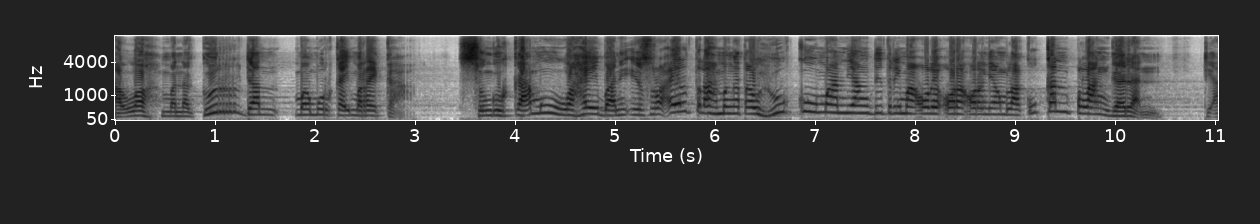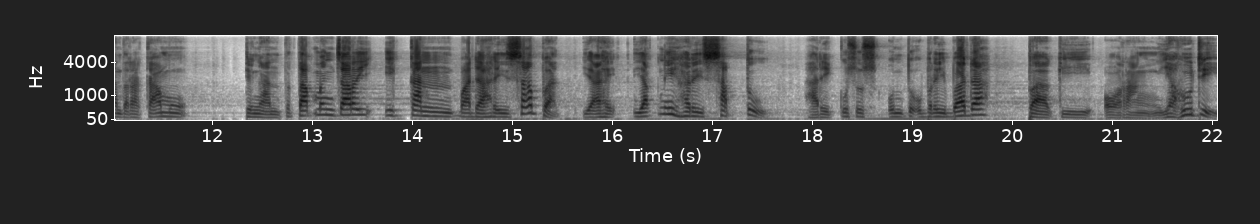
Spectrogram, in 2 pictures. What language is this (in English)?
Indonesian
